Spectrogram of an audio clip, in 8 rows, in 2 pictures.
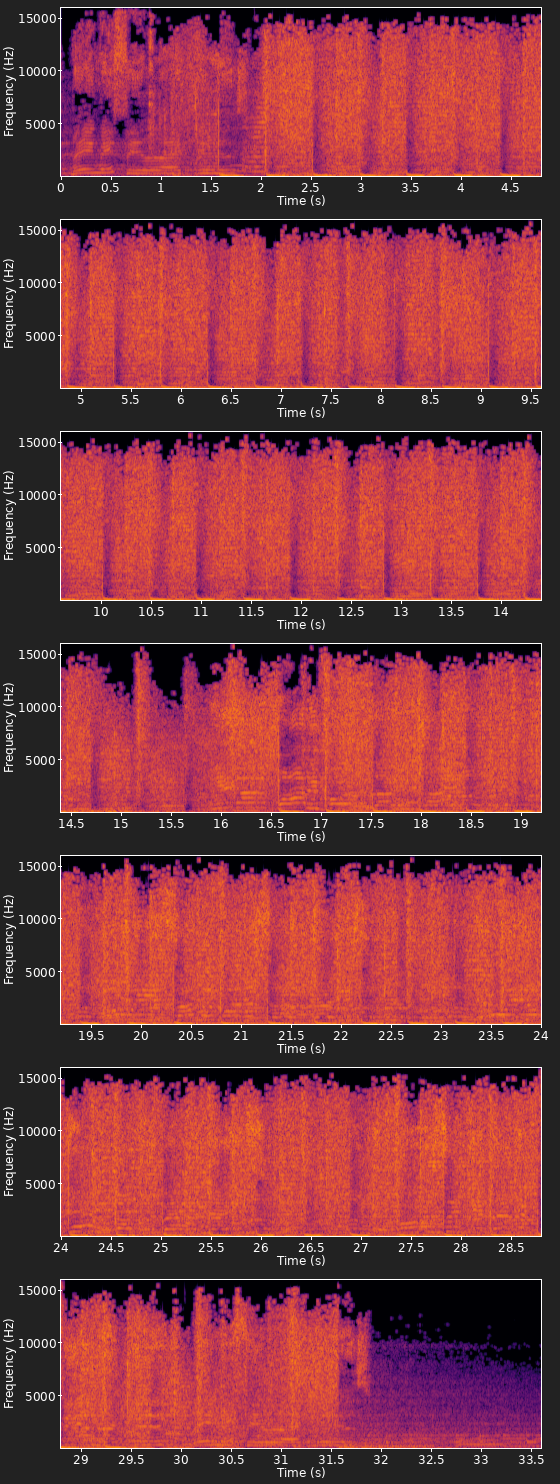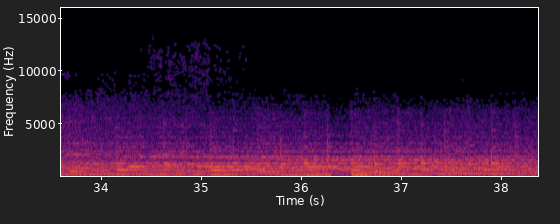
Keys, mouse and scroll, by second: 0.0-0.9 typing, 1.6 click, 5.0-5.8 scroll up 1, 5.8 click, 7.0-7.4 scroll down 1, 7.5-8.3 scroll up 1, 8.3 click, 11.1 shift+click, 20.2-22.2 scroll down 1, 24.5 click, 25.2 ctrl+v, 25.5-26.3 typing, 26.1 click, 28.0 click, 28.8-29.4 scroll up 1, 29.4 click, 29.5 double click, 29.6 ctrl+a, 30.2-31.7 typing, 33.5 click, 37.6 double click.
